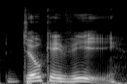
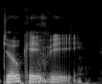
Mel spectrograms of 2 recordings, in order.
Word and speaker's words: DokeV: It's pronounced Dokev, just so everyone knows. Dokev. D-O-K-E, capital V.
